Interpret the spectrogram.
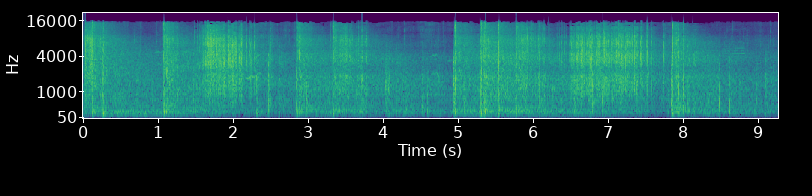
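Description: New Year's fireworks going off: an irregular, dense run of bangs and pops from many rockets and shell bursts, over a continuous crackle, with two hissing stretches.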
